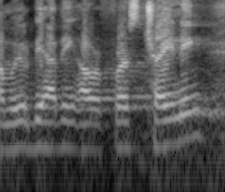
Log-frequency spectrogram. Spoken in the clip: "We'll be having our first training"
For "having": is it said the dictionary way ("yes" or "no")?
yes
